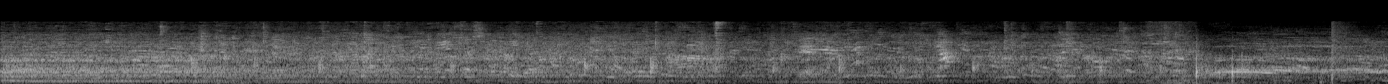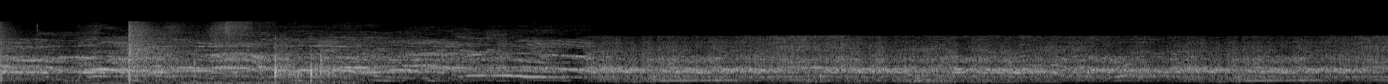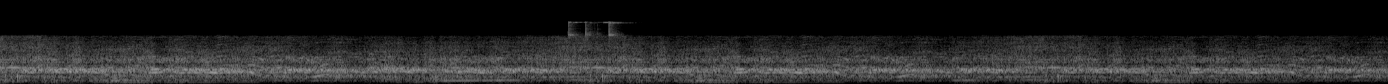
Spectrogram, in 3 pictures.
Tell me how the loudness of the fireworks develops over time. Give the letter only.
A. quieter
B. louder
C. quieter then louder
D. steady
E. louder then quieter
C.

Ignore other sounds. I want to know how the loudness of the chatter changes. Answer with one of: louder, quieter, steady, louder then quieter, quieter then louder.
quieter.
